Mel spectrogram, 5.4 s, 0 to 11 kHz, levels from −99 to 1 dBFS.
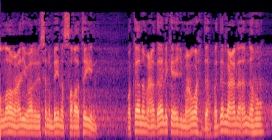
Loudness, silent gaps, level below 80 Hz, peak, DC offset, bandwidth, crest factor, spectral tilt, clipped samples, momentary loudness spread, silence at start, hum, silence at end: -18 LUFS; none; -58 dBFS; 0 dBFS; under 0.1%; 8.8 kHz; 18 dB; -5 dB/octave; under 0.1%; 6 LU; 0 s; none; 0 s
